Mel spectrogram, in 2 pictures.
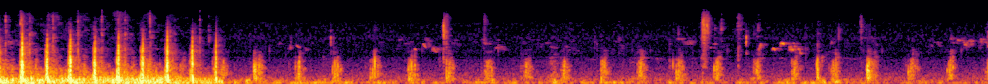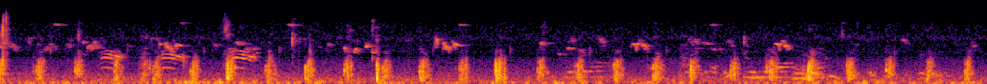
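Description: Running footsteps patter steadily on a paved path.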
